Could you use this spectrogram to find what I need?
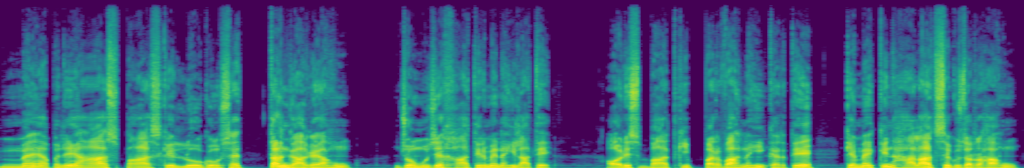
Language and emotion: Urdu, angry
